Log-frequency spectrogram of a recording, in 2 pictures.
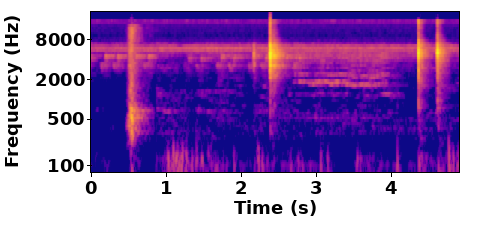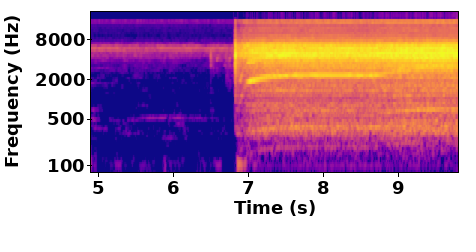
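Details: Mixer grinder that was dead with indicator lit, after repair focusing on the overload switch: a few handling clicks, then the motor spins up to a steady high-pitched whir that holds even; healthy motor.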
